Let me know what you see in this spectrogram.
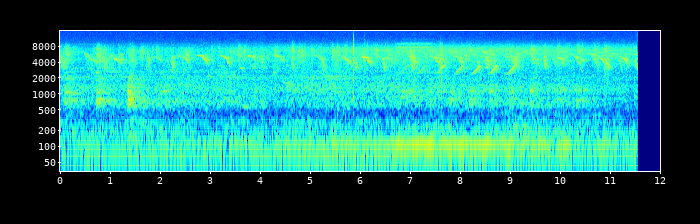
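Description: Small birds chirping: a rapid run of short, high, downward-sliding chirps, several a second, over a steady low hum. The sound cuts out briefly just before the end.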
